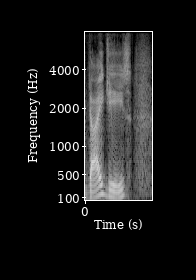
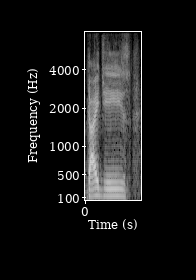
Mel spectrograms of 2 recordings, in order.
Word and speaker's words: Gyges: understand why you have Gyges and Gyes with that sound. It's just whatever vowel follows that G dictates the sound as a Y or a hard G in Greek. So plural for Gyges is Gyes, as giants.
